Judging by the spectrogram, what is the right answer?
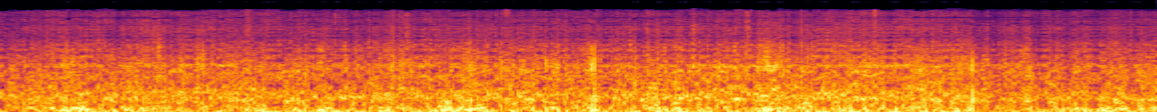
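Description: Steady roar of strong storm wind buffeting a car, heard from inside the cabin, with a low rumble underneath.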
